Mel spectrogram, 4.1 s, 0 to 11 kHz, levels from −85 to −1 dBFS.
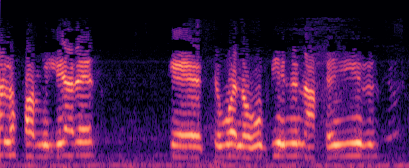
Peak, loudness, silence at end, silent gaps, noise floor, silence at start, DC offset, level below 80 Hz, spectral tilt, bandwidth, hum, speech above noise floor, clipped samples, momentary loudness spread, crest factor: -4 dBFS; -17 LUFS; 0.05 s; none; -46 dBFS; 0 s; under 0.1%; -48 dBFS; -3.5 dB/octave; 6.6 kHz; none; 29 dB; under 0.1%; 6 LU; 14 dB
